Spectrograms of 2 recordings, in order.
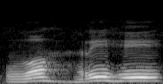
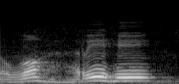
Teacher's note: huruf H mengalirkan suara dan juga nafas, ya, ketika dibaca di makhrajnya dengan harokat sukun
